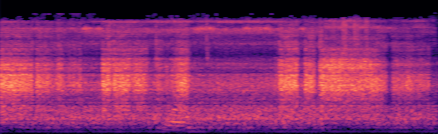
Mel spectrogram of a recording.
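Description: Butane torch burning with a loud, steady hiss as its flame heats the quartz banger of a dab rig; the flame is shut off suddenly near the end.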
